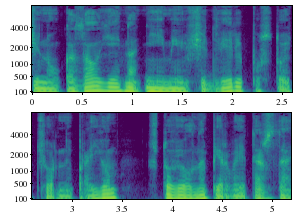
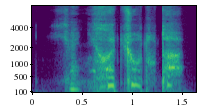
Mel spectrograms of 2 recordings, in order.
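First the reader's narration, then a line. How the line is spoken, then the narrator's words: Girl whispering. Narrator (Russian): прошептала девочка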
